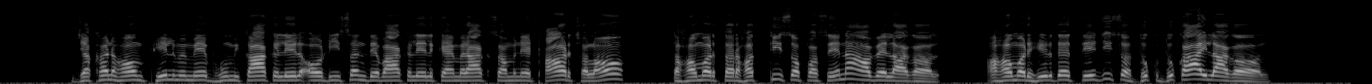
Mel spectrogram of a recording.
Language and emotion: Maithili, fearful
